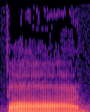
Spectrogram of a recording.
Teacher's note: when you make that ba sound, your lips come to closure. It's the release of your lips that creates the ba sound.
